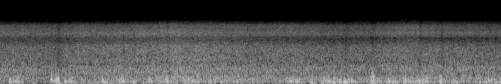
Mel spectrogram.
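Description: Sea surf washing in and foaming over low shore rocks, a steady rushing, with wind gusting on the microphone.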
